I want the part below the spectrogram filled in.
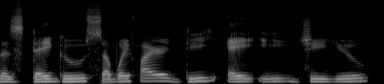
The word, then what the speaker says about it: Daegu: Uh, something I read was that it was formerly called Taegu. Or it was it was written Taegu, but it's still pronounced Daegu. But it was T A G T E T A E G U, but now it's D A E G U.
